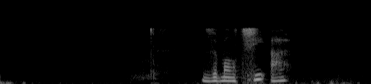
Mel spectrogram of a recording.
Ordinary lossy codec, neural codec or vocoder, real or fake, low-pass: AAC, 32 kbps; codec, 16 kHz, 1 kbps, X-Codec, WavLM features, trained on Multilingual LibriSpeech; fake; 5.4 kHz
